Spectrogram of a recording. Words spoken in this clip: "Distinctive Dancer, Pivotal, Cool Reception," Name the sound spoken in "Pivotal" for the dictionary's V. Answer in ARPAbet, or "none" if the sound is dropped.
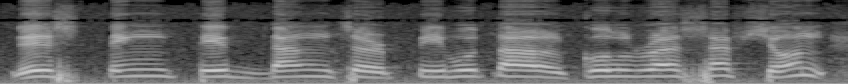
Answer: B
